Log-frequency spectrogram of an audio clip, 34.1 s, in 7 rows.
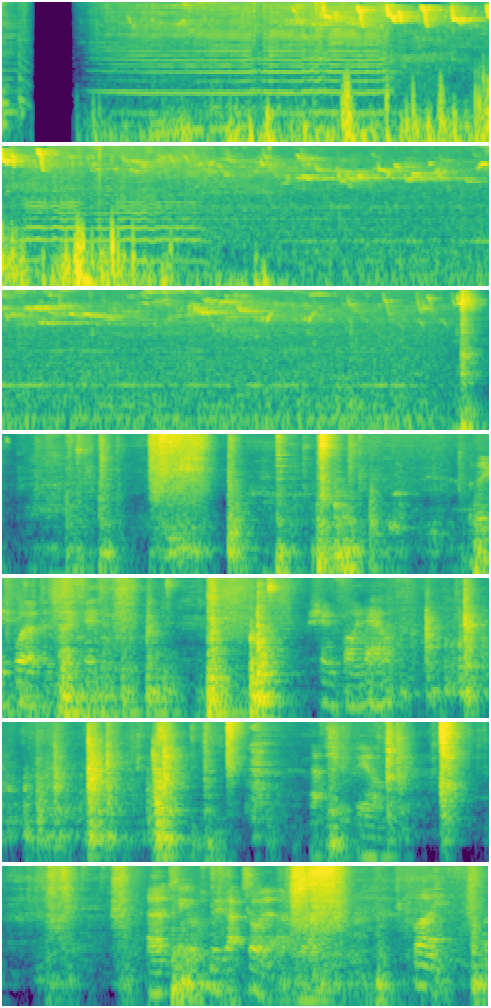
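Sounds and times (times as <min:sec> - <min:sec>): flying insect buzzing: 0:00.9 - 0:08.1
small birds chirping: 0:01.1 - 0:14.5.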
